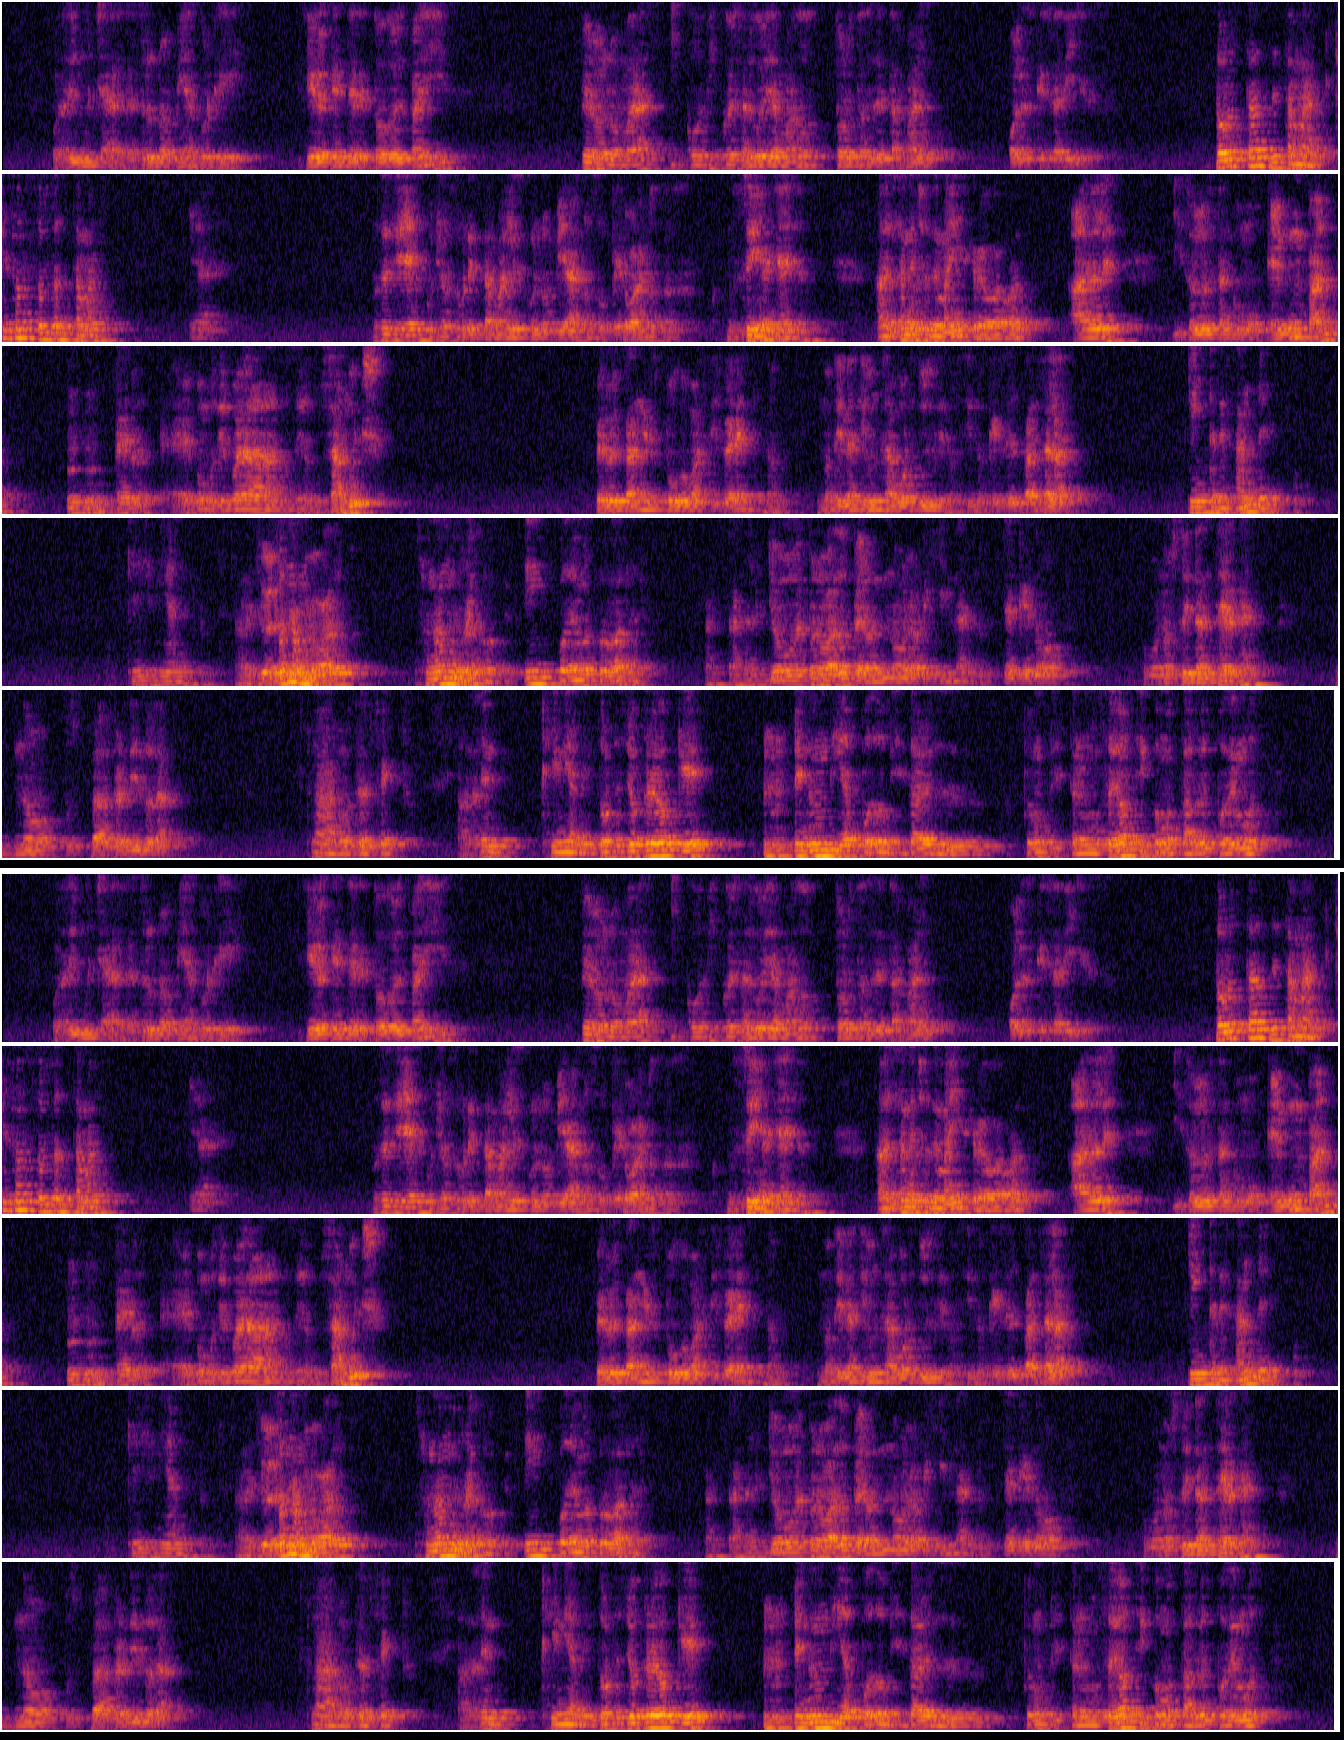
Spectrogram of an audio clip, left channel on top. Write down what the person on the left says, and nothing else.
pues hay mucha gastronomía porque llega gente de todo el país, pero lo más icónico es algo llamado tortas de tamal o las quesadillas.
Ya, No sé si hayas escuchado sobre tamales colombianos o peruanos, o no sé
si haya ya. Ándale,
pues
ándale, y solo están como en un pan,
pero eh, como si fuera, no sé, un sándwich, pero el pan es un poco más diferente, ¿no? No tiene así un sabor dulce, ¿no? Sino que es el pan salado.
Ujú. Ándale, yo
las he probado,
pero-
ándale,
ándale, ándale, yo he probado, pero no la original, ¿no? Ya que no, como no estoy tan cerca, no, pues va perdiendo la,
como te,
ándale.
